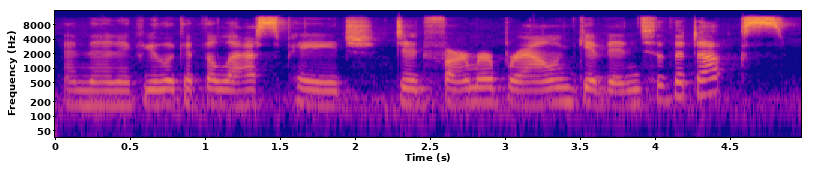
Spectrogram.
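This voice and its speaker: A woman teacher reading a picture book aloud and pausing to ask children questions. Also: lowish voice, fairly even intonation, slight background noise. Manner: patient, asks questions for children.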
